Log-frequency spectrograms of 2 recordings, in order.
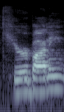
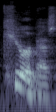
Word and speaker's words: Kiribati: BES okay what that why is there a T in there and an i if it's gonna be pronounced cure best but just doesn't make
